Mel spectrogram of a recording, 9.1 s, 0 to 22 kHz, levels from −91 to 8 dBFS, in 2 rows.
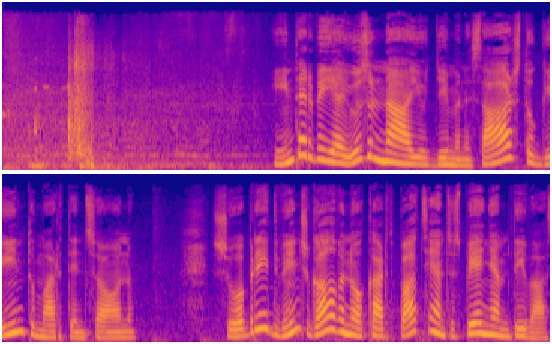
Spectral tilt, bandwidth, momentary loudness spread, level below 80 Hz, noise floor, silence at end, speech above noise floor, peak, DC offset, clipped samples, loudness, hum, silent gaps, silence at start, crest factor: -5 dB/octave; 17 kHz; 20 LU; -48 dBFS; -40 dBFS; 0 s; 24 dB; 0 dBFS; under 0.1%; under 0.1%; -17 LUFS; none; none; 0 s; 16 dB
